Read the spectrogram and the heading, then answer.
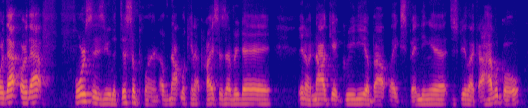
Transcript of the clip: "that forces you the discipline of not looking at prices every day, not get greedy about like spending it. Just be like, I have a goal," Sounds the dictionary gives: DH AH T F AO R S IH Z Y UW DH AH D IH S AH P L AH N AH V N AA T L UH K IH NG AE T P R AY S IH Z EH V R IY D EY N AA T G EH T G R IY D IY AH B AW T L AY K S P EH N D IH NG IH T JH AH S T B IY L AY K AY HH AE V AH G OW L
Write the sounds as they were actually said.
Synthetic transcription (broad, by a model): DH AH T F AO R S IH Z Y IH DH AH D IH S AH P L AH N AH V N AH T L UH K IH NG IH T P R AY S IH Z EH V R IY D EY N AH T G EH T G R IY D IY AH B AW T L AY K S P EH N D IH NG IH T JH AH S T B IY L AY K AY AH V AH G OW L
